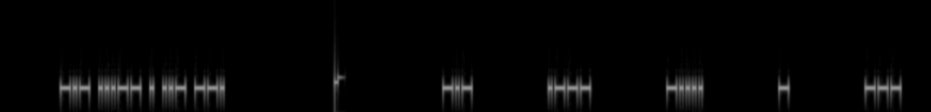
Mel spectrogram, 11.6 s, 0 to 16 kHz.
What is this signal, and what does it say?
Morse code, heard as a keyed tone, about 30 wpm, spaced as for 13 wpm, 700 Hz. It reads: K3EUG KJ6TO
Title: USA Call Signs - 5 Characters - 8x Character Spacing - 30wpm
